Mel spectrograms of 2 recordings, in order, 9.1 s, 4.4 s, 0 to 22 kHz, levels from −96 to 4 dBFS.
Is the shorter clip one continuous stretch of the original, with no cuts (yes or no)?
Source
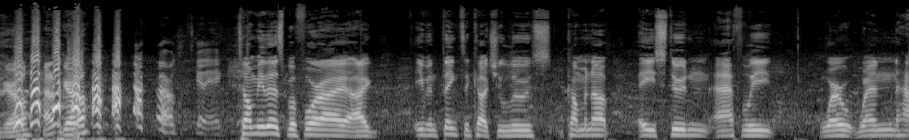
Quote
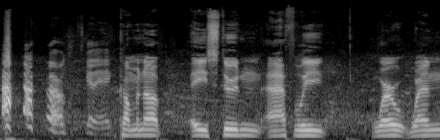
no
